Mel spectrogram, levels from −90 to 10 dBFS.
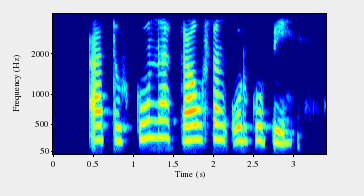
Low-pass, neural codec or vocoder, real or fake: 3.6 kHz; codec, 16 kHz, 4 kbps, X-Codec, WavLM features, trained on Multilingual LibriSpeech; fake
